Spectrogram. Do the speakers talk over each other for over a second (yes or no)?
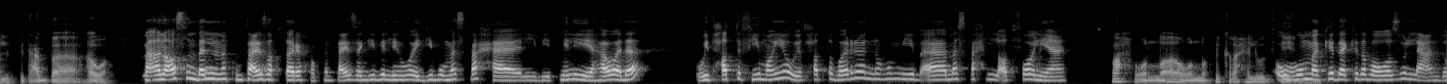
no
